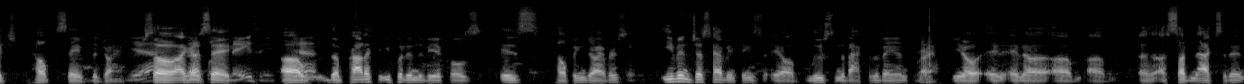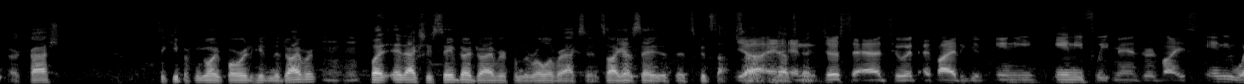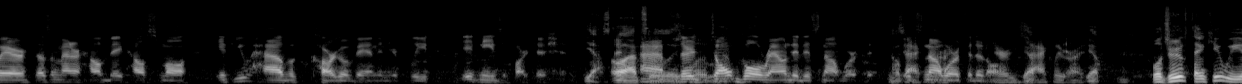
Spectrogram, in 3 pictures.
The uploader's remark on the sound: Fleet Safety Geeks Live From NAFA 2023.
